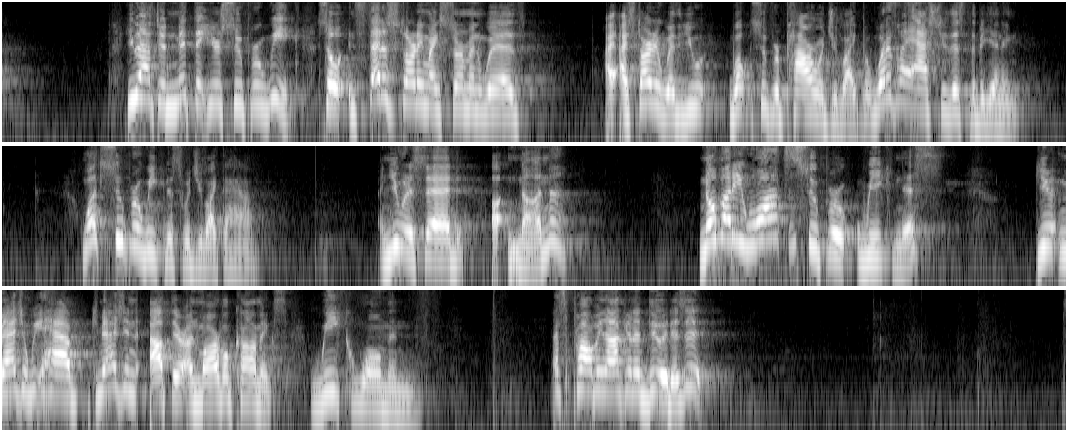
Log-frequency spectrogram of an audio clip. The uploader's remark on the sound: Faith Baptist Church in Hamilton, NJ.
